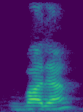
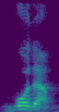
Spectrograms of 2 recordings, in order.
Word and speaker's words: вода: So we say voda instead of voda. I want to mention that saying voda is not a mistake at all.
